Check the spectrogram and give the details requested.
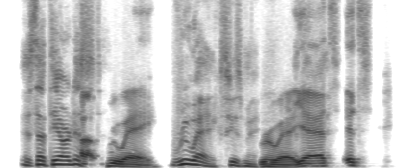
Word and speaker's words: Raue: If I pronounce it right, Rau, is that the artist? Rouet. Excuse me. Rouet. Yeah, it doesn't look how it sounds, but yes, it's Rouet.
